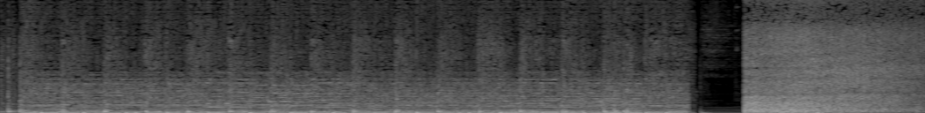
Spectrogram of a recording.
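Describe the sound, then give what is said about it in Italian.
A rhythmic music jingle plays, cuts out briefly, then loud rushing water of waves swirling around feet standing in the water, recorded with a phone held in the water, takes over for the final couple of seconds. “Effetti speciali, i piedi in acqua direttamente sul col telefono in acqua solo per voi a fare il cretino.”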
